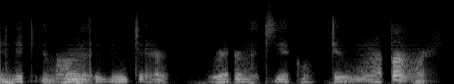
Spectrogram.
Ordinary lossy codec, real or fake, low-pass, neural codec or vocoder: none; fake; none; codec, 44.1 kHz, 0.9 kbps, DAC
